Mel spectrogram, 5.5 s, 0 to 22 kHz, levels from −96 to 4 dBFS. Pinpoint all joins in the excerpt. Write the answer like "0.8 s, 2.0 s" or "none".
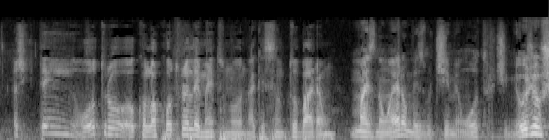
3.3 s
